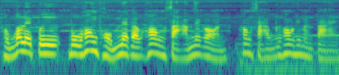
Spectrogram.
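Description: A man's voice: fairly high pitch, animated, very fast. A man recounting his own ghost experience in casual speech, often repeating words and phrases for emphasis. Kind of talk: casual spoken ghost storytelling. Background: music under the talk.

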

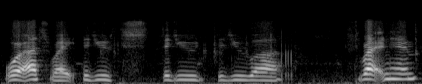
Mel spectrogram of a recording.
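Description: Her voice mid-range and a little mellow, a middle-aged vlogger talks at a measured pace while ranting furiously to camera. She curses, emphasizes her words combatively, and alternates between muttering and raising her voice.

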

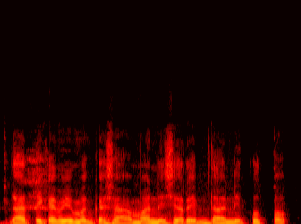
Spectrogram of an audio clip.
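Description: A man's voice: medium pitch, monotone, quick pace, over loud music. A man hosting a casual street interview, teasing and joking with frequent laughs. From Zambales. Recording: loud background noise.

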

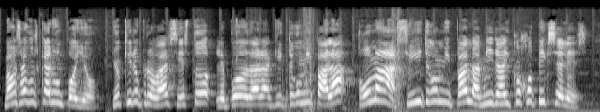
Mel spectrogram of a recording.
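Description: A woman with a Spain Spanish accent giving excited, exclamatory commentary as she plays a video game. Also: very high-pitched, normal speed, few pauses, soft background music. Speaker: gaming streamer.

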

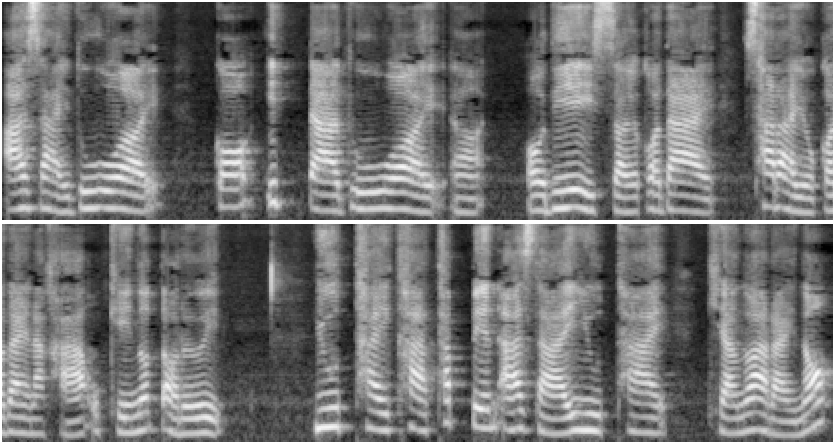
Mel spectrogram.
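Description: A woman's voice: mid-range voice, moderate pace. A woman teaching a Korean language lesson, speaking patiently and encouragingly as she models example sentences.

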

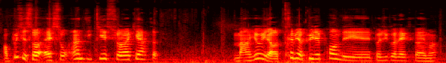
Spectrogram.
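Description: Male gamer commentating, high, animated pitch, crude and jokey. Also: a little fast. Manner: swearing, joking, talking to the game. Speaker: let's play commentator. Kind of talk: gameplay commentary.

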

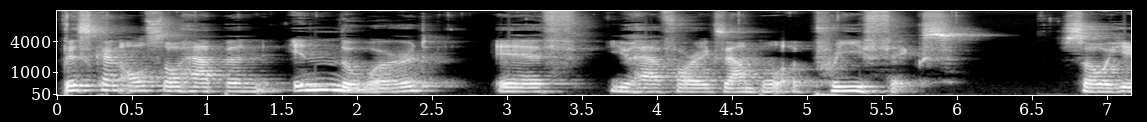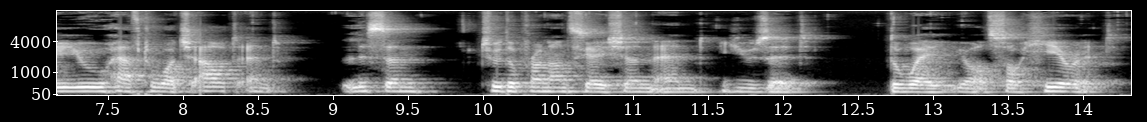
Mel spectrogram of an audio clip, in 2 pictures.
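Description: A German woman with a German accent teaches pronunciation, unhurried and patient. Her low voice has a gravelly edge. The room gives it a roomy echo. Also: steady tone. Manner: patient, clear, modelling words slowly. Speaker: language teacher. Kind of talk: pronunciation lesson.

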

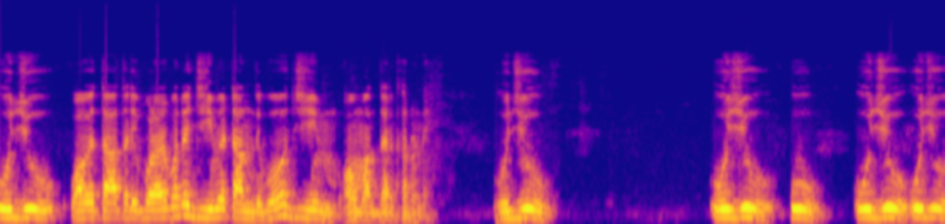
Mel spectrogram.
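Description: A man's voice: medium pitch, darkish tone. A man teaching recitation rules, breaking off his explanations to chant words drawn out as examples. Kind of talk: recitation lesson. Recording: dull lo-fi recording.

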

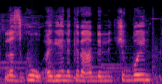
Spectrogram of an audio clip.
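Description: A young man with an Egyptian Arabic accent hosting an excited let's-play commentary, dropping English exclamations as he plays. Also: high-pitched, rapid-fire. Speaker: gaming channel host. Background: faint background music.

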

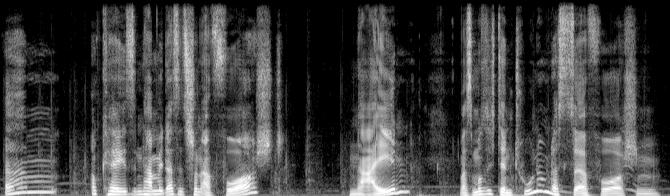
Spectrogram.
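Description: A man giving joking, excitable gameplay commentary as a let's play YouTuber, talking straight to his viewers. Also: fairly high pitch, unhurried.

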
